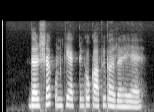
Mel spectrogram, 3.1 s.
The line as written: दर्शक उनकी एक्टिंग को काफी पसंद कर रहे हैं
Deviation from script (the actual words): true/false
true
